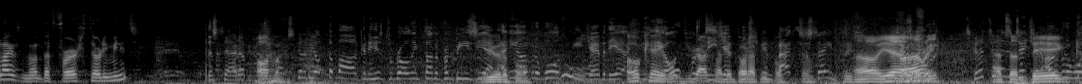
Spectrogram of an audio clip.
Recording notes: Live from Stockholm Major. The OG's Monkey Business Show coming to you Live from Stockholm! We had guests, we had fans and an all around incredible time.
